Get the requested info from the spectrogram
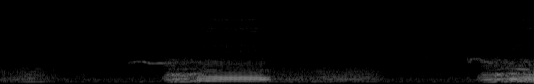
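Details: French Bulldogs sleeping indoors; a brief nasal whistle precedes a loud, buzzy snore lasting about a second, then a quiet pause before another rough snore begins at the end.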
